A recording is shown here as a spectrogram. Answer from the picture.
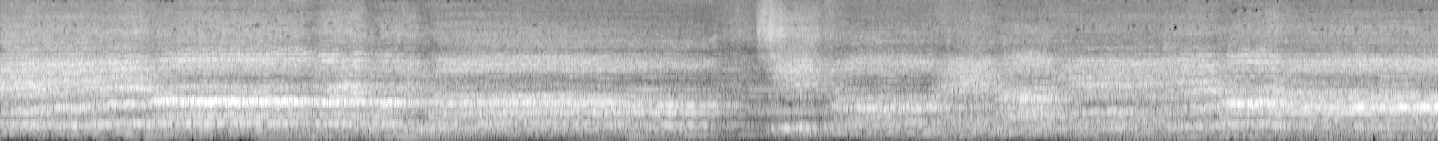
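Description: Mixed church choir singing a Korean sacred anthem in parts, with piano accompaniment. The voices hold long sung lines with a short break a little past halfway, then come back in for the next phrase.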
